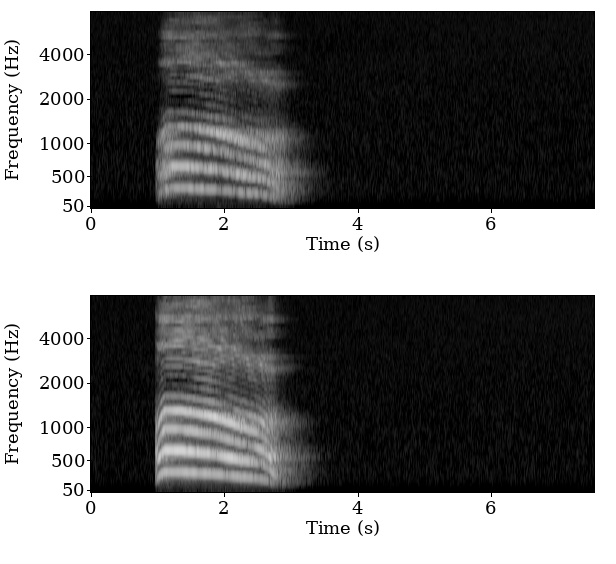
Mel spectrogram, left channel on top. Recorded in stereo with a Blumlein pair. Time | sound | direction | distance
1.0 | a shout | 45° right | 2 m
